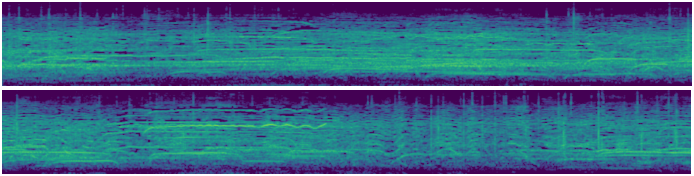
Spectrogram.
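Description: A large crowd outdoors cheers and sings loudly.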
